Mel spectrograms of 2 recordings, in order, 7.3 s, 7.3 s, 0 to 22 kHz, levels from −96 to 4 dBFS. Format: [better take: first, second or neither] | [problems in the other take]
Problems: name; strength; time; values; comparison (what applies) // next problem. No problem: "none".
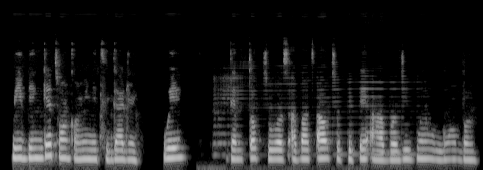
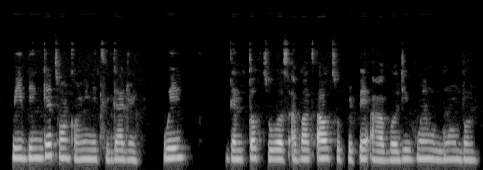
second | noise reduction (neural mask model DeepFilterNet 3)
